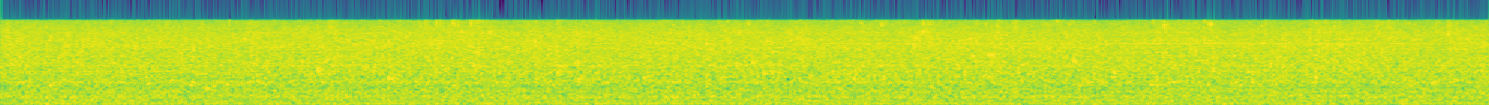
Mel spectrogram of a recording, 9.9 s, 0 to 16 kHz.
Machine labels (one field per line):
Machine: pump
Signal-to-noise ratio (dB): -6 dB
